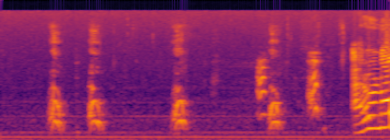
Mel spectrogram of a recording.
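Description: Several short puppy barks and yips, spaced apart with a steady low hum underneath, then a longer whining yelp at the end, in a room where the puppies were born.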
